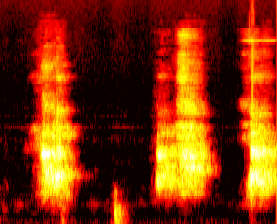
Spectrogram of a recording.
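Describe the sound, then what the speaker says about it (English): Dogs bark indoors during a town finance committee meeting: four short, sharp barks spaced irregularly across a few seconds, clear and fairly close against an otherwise quiet room. "The dogs are weighing in."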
